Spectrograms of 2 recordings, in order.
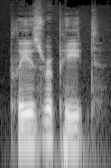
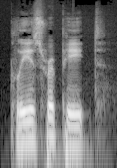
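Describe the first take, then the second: The two takes are said the same way.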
